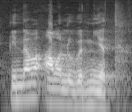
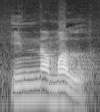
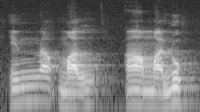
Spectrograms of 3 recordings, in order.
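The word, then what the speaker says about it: إنما الأعمال: যে ইন্নামা আমালু বিন্নিয়াত আমরা এটাকে এভাবে পাঠ করে থাকি ইন্নামায়াত কিন্তু ওভাবে নয় ইন্নামাল ইন্নামাল আমালু নিয়ত এটা হচ্ছে সঠিক উচ্চারণ যাই হোক প্রত্যেকটা কর্মই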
